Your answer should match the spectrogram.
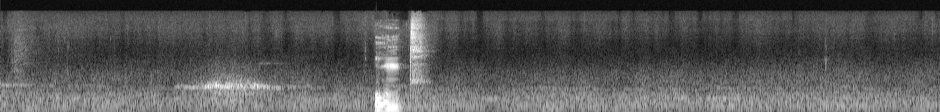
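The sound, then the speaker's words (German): A storm rages outside as a steady, low roaring rumble fills the background, broken midway by one sudden loud crack. A voice briefly speaks near the start. “Und dann kommt dieser eine Moment, wo man plötzlich nur mehr den Sturm toben hört da draußen.”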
